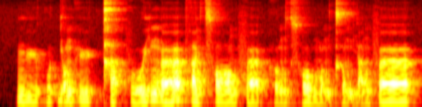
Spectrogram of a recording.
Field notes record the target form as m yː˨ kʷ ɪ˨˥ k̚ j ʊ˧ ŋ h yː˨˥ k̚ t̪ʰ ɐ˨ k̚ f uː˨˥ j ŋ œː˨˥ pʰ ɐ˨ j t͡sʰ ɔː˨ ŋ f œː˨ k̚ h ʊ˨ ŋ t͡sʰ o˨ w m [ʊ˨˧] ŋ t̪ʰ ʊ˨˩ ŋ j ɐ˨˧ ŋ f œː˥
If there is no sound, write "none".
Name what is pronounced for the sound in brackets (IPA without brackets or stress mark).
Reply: ʊ˨˩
